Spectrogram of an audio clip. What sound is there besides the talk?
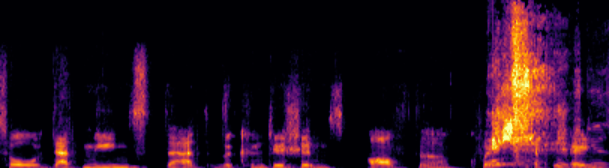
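sneeze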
